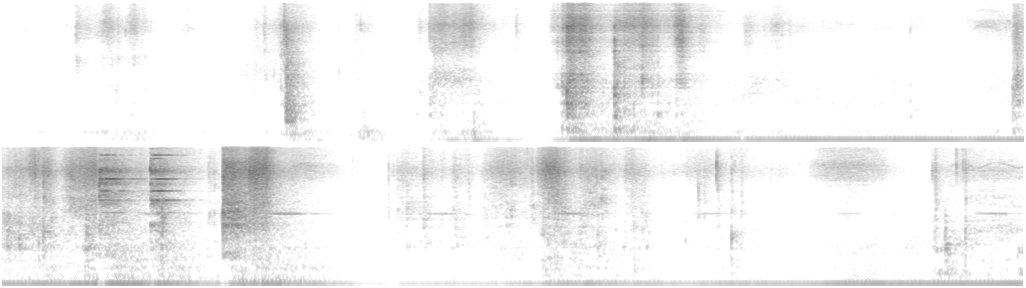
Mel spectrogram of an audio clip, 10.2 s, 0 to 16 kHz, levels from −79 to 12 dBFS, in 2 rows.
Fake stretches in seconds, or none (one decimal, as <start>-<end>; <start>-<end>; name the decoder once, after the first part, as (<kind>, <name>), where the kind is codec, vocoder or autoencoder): 2.5-3.7 (autoencoder, DAC-VAE)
